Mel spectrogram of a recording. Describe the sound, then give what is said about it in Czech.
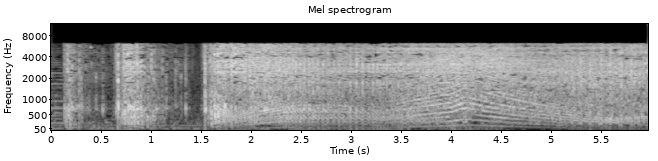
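A chainsaw sputters in short bursts, then roars into a steady, loud whine as it bites into wood, its pitch sweeping up and down with the cut, in the forests around Pirot in September during the firewood-cutting season. The forest setting comes through. “Zvuk motorne testere odjekuje ovog septembra u pirotskim šumama.”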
